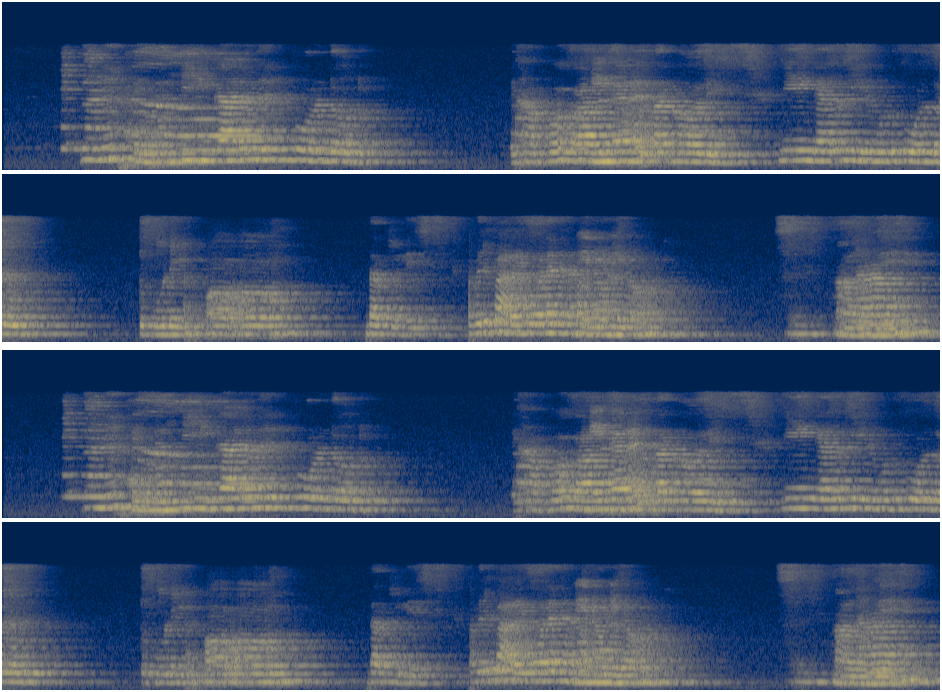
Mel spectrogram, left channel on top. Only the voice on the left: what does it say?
പിന്നെ
മീങ്കാരൻ വരെ പോണിണ്ട് റോട്ട് അപ്പൊ അവര്
സൗണ്ട് ഉണ്ടാക്കണ പോലെ മീൻകാരൻ മീനും കൊണ്ട് പോണിണ്ട് റോട്ട് ട്ട് കൂടെ.
ഉണ്ടാക്കൂല്ലേ അവര് പറയണ പോലെ അങ്ങനെ
പയ്യ
ഉം.
ആഹ്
